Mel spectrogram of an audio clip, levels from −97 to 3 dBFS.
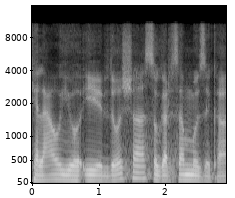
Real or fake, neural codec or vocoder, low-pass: fake; codec, 16 kHz in and 24 kHz out, 0.9 kbps, LongCat-Audio-Codec, four codebook decoder; 10.8 kHz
